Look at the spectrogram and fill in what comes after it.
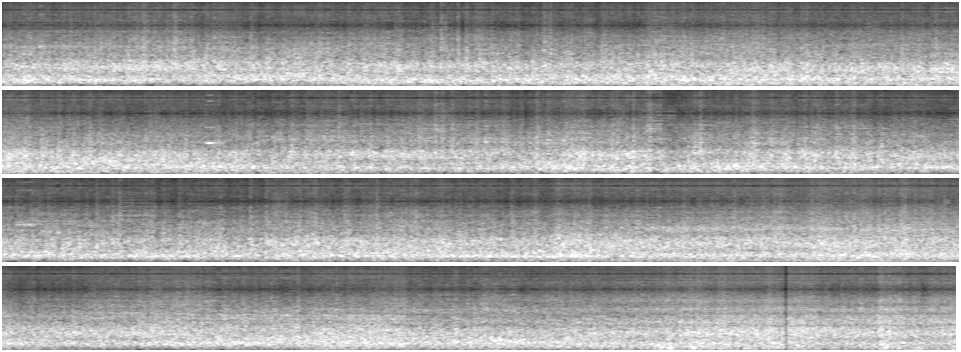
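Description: Freight train of boxcars, covered hoppers and tank cars rolling past close by: a steady, loud rumble of steel wheels on rail that keeps up unbroken as car after car goes by.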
